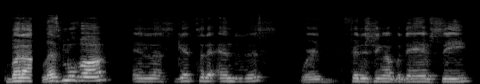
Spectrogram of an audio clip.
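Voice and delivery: usual speaking voice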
